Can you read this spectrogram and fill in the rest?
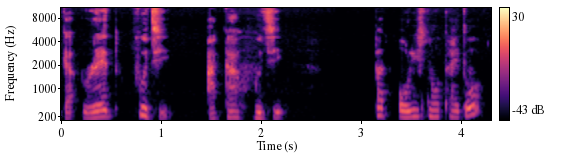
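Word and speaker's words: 風: Maybe you know this one just like a red Fuji, Aka Fuji. But original title, Gaifu Kaisei. Well, this second kanji, fu, you can also pronounce kaze.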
